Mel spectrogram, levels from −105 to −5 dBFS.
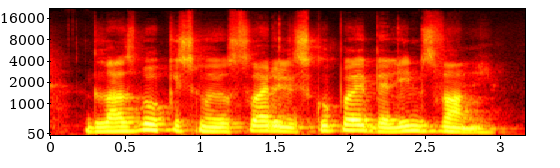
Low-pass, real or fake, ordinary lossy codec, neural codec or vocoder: none; fake; none; codec, 44.1 kHz, 2.6 kbps, SNAC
